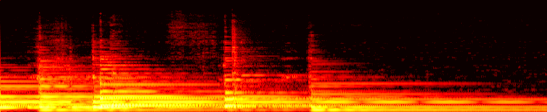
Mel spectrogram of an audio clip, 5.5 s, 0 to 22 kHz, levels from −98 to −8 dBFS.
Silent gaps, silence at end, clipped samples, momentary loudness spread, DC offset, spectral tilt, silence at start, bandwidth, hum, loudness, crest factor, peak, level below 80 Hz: none; 0 s; under 0.1%; 20 LU; under 0.1%; -11 dB/octave; 0 s; 4.9 kHz; none; -26 LUFS; 18 dB; -8 dBFS; -56 dBFS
